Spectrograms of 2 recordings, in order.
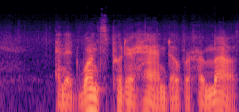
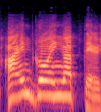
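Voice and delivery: high, loud urgent cry; trembling cry; 10 dB louder than usual. Acted. Betty declares she'll go upstairs, high urgent cry. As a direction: blurt it out, shaken. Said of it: "she cried, trembling".

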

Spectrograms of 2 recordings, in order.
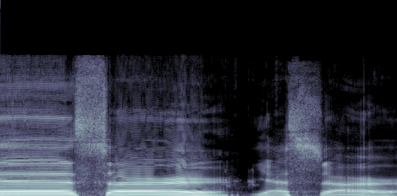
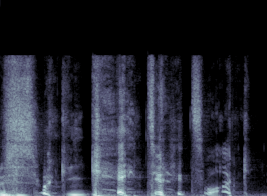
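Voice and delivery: usual speaking voice

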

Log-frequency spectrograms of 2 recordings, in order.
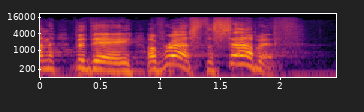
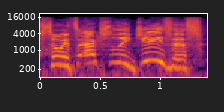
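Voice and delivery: ordinary talk

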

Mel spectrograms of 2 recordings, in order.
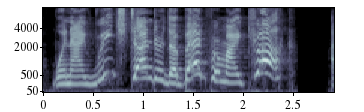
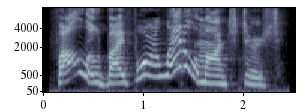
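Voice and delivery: usual speaking voice

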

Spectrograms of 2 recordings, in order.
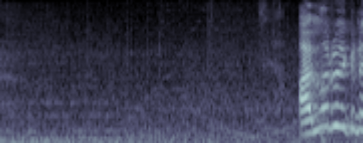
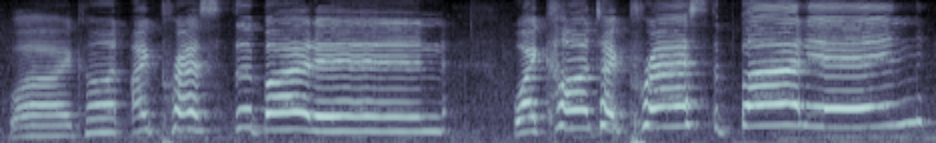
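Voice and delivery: slow, rising, louder whine; exasperated whine; 5 semitones higher, 4 dB louder, much slower than usual. Real, not acted. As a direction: drag it out in growing frustration. Repeated frustrated question.

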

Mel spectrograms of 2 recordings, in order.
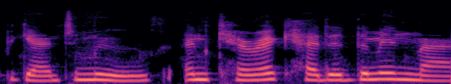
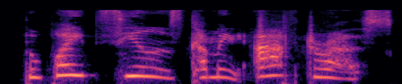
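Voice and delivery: alarmed cry; 7 semitones higher than usual. Acted. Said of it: "cried Patalamon".

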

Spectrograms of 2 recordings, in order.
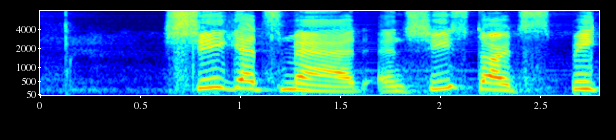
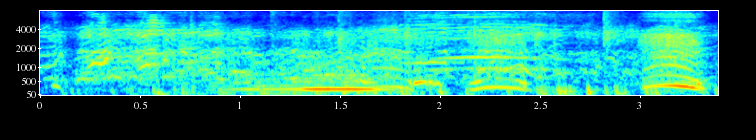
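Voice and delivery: laugh; 3 semitones higher, 6 dB quieter than usual. Real, not acted. Laughing at his own joke.

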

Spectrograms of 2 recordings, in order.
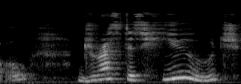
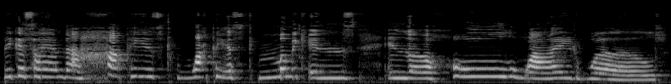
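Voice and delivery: high, drawn-out sentimental mummy voice; gushing mother; 7 semitones higher, slower than usual. Acted. Weeping mother answers her son, hammed-up gushing. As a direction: gush with overblown happiness, slowly.

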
